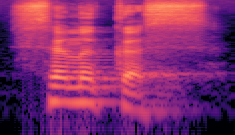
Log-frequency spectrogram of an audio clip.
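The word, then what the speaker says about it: ܣܡܟܬ: അക്ഷരം എഴുതുന്ന രീതി ശ്രദ്ധിക്കുക സെമിസ് ഇതിൻറെ ഉച്ചാരണം സ എന്നാണ് ഇംഗ്ലീഷ് അക്ഷരമായ എസ് ഉച്ചരിക്കുന്നത് പോലെയാണ് സെമിസ് ഉച്ചരിക്കുന്നത് ഇതിനു മുമ്പ് കണ്ട സൈൻ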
